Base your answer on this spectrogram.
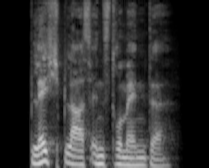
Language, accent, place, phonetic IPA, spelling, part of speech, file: German, Germany, Berlin, [ˈblɛçblaːsʔɪnstʁuˌmɛntə], Blechblasinstrumente, noun, De-Blechblasinstrumente.ogg
- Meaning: nominative/accusative/genitive plural of Blechblasinstrument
